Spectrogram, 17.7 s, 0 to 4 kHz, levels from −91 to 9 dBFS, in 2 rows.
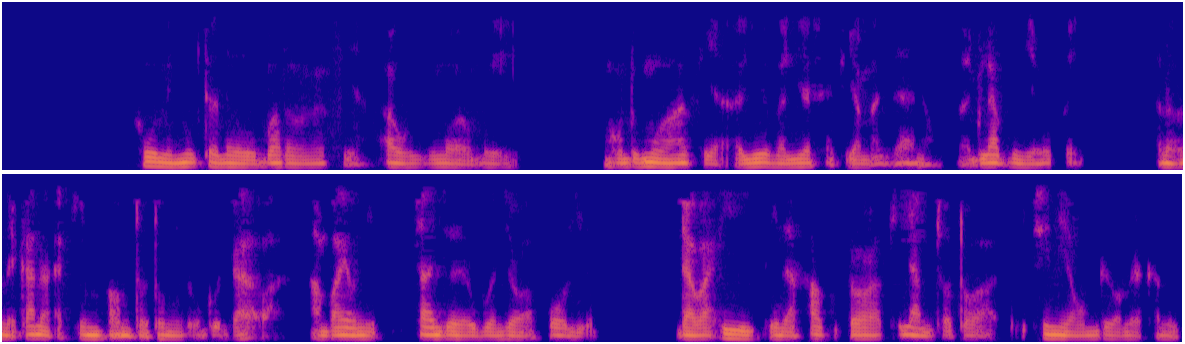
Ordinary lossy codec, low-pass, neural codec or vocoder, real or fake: MP3, 32 kbps; 3.6 kHz; codec, 16 kHz, 2 kbps, X-Codec, HuBERT features, trained on LibriSpeech; fake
